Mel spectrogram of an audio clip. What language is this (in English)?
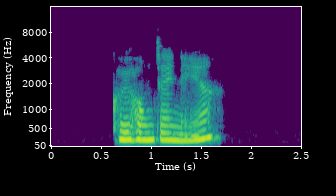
Cantonese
